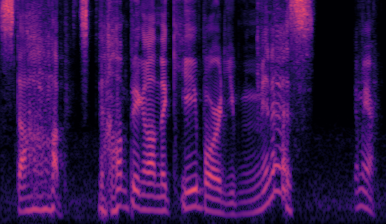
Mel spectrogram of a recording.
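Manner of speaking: amused, fed-up plea at a pet; laughing exasperation. Real, not acted. Cat stomping on keyboard.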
